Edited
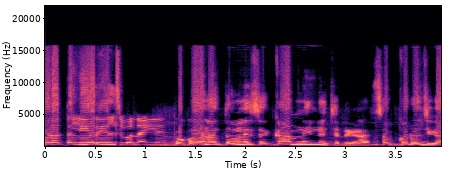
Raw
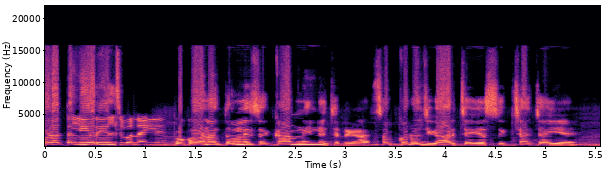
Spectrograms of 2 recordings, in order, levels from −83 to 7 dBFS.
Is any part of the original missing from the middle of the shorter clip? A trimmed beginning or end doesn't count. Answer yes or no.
no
